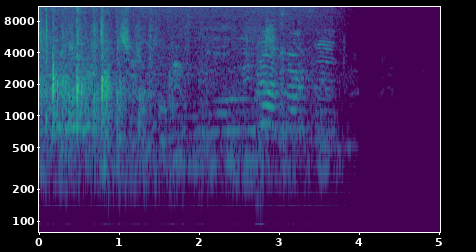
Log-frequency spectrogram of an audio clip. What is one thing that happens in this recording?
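A small crowd murmurs and talks.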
